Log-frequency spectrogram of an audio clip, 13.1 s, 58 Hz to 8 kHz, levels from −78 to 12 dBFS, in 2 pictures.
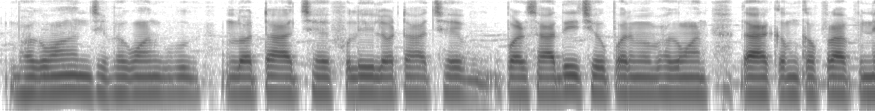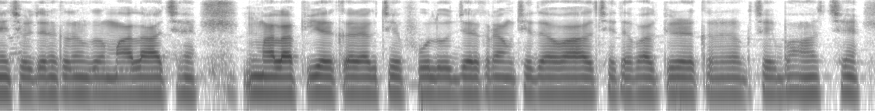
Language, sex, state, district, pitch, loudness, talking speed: Hindi, male, Bihar, Samastipur, 130 Hz, -22 LUFS, 180 wpm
